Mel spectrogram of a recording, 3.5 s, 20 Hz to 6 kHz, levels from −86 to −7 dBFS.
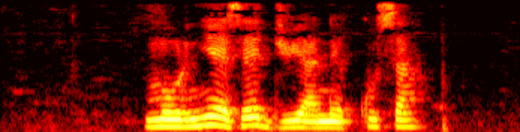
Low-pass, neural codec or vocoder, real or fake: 5.4 kHz; none; real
